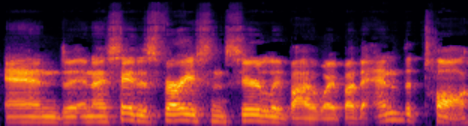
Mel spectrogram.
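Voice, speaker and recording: In a very clean recording with a silent background, a man talks in a bright, sharp tone. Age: 30s. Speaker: mental health speaker and writer. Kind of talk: interview testimony. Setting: live video show. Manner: halting, frequent repetitions and fillers.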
